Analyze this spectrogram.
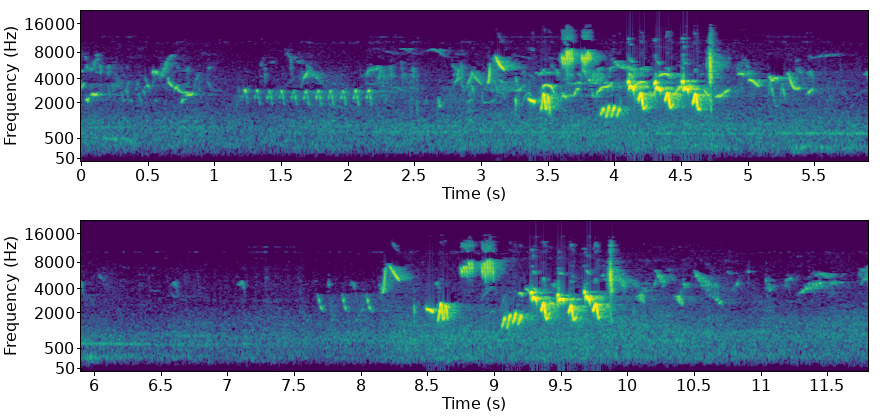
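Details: Common nightingale sings two loud bursts of varied, rich phrases mixing whistles, trills and harsh notes, separated by a quiet pause with a short rapid series of soft repeated notes.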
